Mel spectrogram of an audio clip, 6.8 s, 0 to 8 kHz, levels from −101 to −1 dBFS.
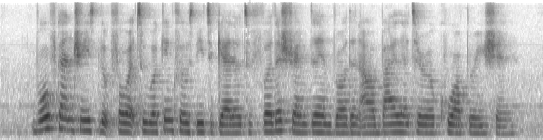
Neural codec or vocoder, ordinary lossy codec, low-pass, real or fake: none; AAC, 48 kbps; 7.2 kHz; real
